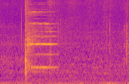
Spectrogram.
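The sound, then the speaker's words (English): A single buzzer press sounds with a sharp click-like onset and a bright electronic tone that rings for well under a second, then fades into faint room noise with no one speaking. “All right, you want to hit another buzzer for me?”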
